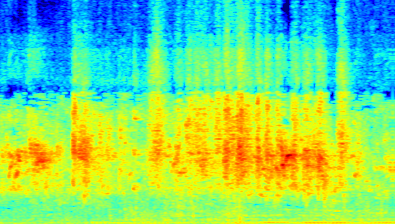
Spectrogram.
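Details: Many budgerigars held for sale keep up a soft, uneven babble of high chirps and squeaks, with a faint low hum underneath.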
